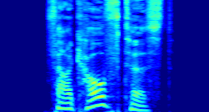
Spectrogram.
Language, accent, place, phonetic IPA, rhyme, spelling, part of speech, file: German, Germany, Berlin, [fɛɐ̯ˈkaʊ̯ftəst], -aʊ̯ftəst, verkauftest, verb, De-verkauftest.ogg
- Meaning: inflection of verkaufen: 1. second-person singular preterite 2. second-person singular subjunctive II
